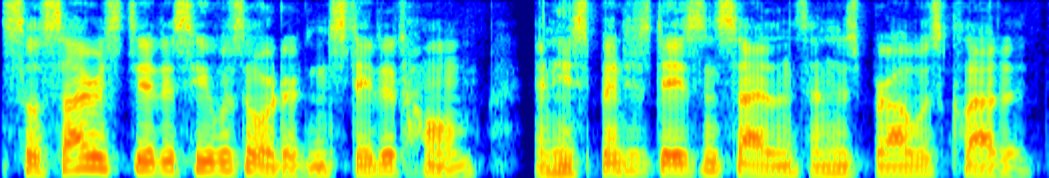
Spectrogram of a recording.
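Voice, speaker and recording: A man narrating a classic text for an audiobook, in a steady, measured reading voice. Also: medium pitch.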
